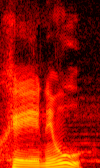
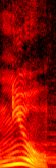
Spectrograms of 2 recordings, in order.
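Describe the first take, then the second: First: The name is said with Spanish pronunciation. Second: The name is said with English pronunciation.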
